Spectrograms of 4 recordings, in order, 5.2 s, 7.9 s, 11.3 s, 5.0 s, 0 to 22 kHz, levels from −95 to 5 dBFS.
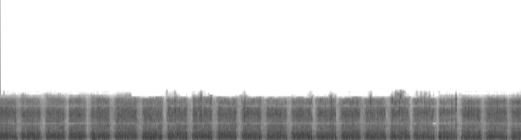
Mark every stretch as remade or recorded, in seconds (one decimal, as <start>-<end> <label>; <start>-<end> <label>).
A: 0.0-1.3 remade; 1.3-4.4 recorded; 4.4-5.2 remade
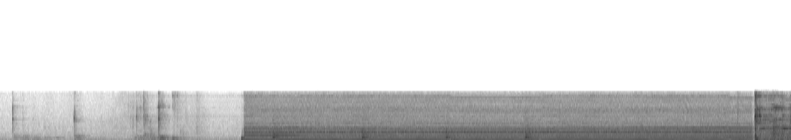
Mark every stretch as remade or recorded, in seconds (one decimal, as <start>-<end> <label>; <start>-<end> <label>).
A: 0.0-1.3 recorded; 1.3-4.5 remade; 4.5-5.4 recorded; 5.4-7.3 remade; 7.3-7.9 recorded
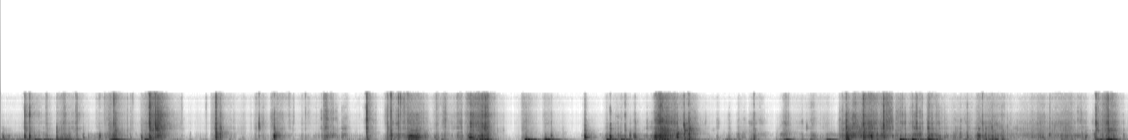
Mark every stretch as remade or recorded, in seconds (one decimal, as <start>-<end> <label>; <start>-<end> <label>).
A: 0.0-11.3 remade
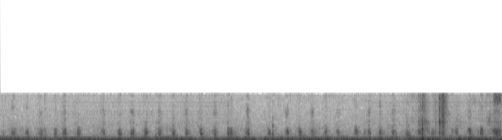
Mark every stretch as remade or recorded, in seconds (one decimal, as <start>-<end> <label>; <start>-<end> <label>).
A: 0.0-0.6 recorded; 0.6-2.3 remade; 2.3-3.7 recorded; 3.7-5.0 remade

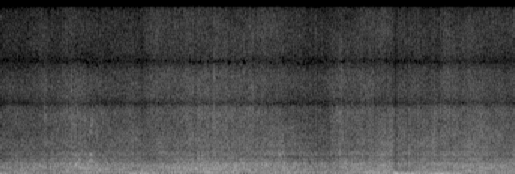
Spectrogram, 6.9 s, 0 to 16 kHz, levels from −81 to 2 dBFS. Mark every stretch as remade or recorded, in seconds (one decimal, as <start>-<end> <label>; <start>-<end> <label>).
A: 0.0-0.9 remade; 0.9-1.5 recorded; 1.5-2.6 remade; 2.6-4.7 recorded; 4.7-6.9 remade

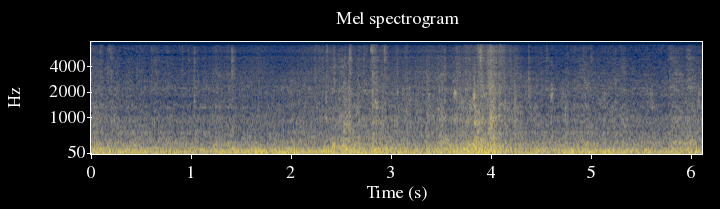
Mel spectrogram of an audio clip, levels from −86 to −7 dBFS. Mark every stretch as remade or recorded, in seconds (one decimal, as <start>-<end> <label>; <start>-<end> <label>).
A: 0.0-1.1 recorded; 1.1-2.4 remade; 2.4-3.0 recorded; 3.0-4.5 remade; 4.5-6.1 recorded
